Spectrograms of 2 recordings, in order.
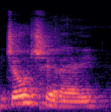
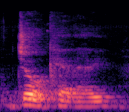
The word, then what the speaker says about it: giocherei: Otherwise it would be giocerei instead of giocherei.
